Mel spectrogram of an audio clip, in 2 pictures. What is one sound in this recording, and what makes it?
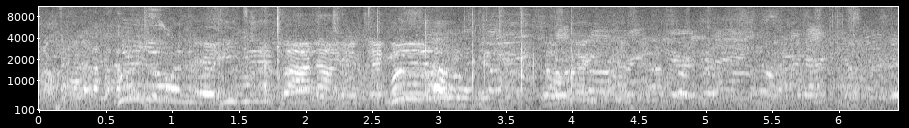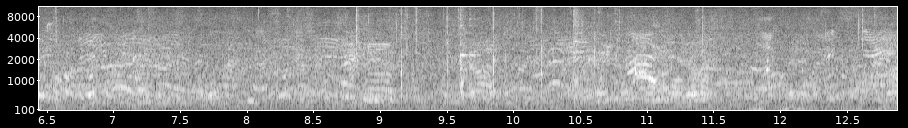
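Men and women in a crowd nearby talk and call out outdoors.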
